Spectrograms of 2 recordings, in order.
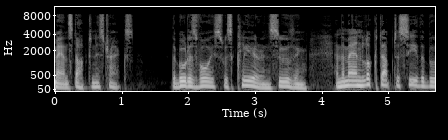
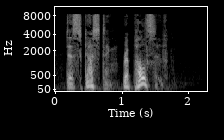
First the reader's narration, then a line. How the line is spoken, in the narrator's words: he mumbled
